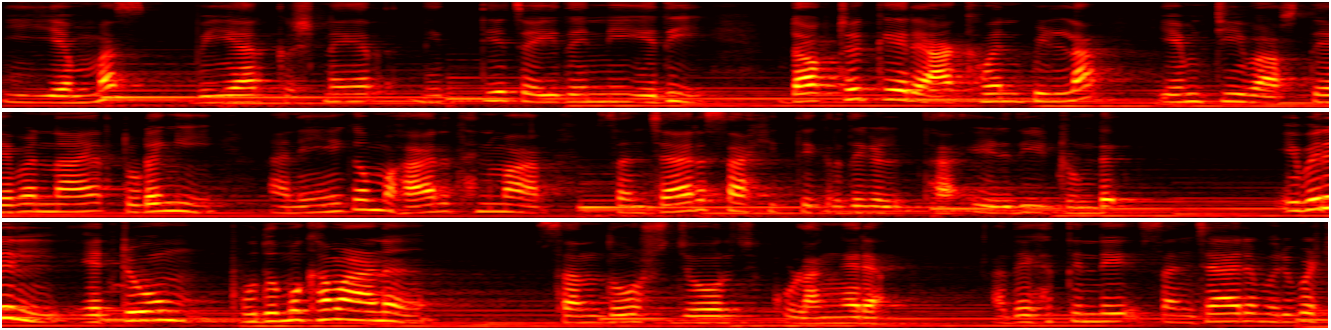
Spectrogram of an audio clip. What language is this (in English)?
Malayalam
